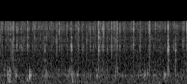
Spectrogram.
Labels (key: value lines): label: ambient
recorder: HydroMoth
